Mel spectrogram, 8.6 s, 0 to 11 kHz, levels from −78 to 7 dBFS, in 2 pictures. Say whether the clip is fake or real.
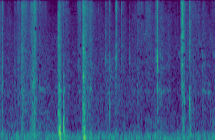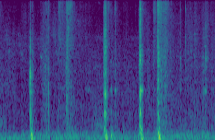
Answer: real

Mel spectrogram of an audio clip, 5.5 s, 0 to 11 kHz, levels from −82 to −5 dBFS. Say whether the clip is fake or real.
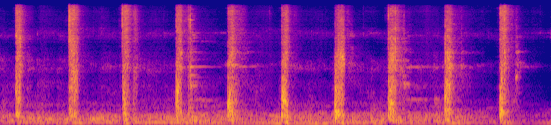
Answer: fake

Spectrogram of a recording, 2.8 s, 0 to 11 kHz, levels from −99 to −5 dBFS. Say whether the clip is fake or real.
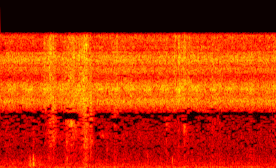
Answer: real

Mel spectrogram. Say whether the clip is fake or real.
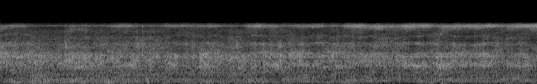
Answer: fake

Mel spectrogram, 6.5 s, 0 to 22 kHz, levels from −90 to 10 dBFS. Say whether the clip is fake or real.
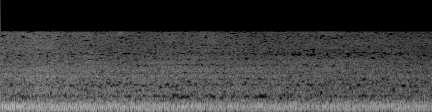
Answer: real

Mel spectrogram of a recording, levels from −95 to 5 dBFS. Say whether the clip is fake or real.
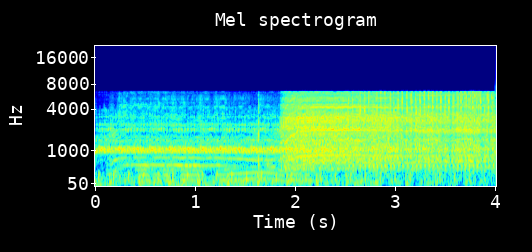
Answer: real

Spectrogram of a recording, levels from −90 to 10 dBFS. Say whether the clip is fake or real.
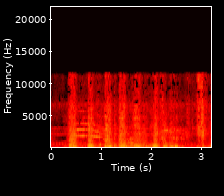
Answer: real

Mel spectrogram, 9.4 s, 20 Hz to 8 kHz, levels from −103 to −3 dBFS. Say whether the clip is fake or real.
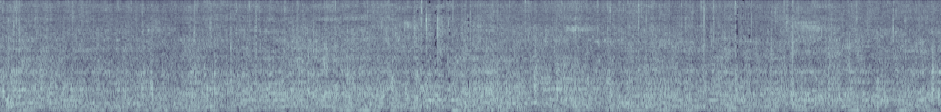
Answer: fake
